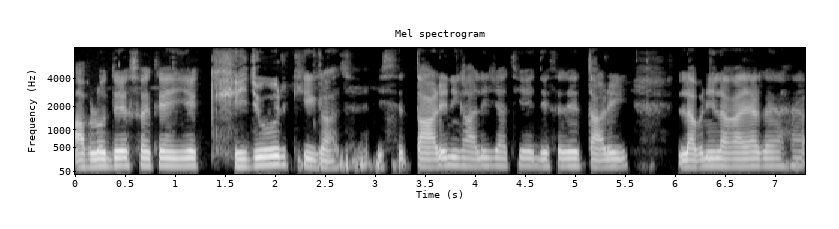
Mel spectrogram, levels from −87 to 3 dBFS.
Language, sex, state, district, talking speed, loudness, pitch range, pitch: Hindi, male, Bihar, Jamui, 190 wpm, -16 LUFS, 130-140 Hz, 135 Hz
